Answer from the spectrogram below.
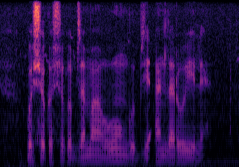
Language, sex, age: Tsonga, male, 22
